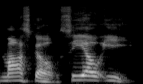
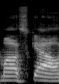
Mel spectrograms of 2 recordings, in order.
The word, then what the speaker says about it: Moscow: I mean, I think Moscow is pronounced Moscow, C-O-E, Moscow, C-O-E, not Moscow, not like Russia.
